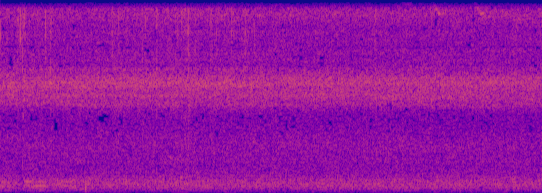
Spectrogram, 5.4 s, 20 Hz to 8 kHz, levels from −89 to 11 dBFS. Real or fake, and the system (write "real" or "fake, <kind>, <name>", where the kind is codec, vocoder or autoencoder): real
